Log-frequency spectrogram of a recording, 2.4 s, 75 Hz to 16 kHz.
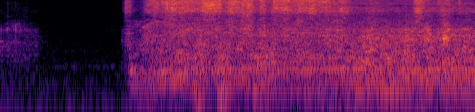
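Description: Kawasaki HPW 220 electric pressure washer starting up suddenly about half a second in as the spray-gun trigger is squeezed, its motor and pump then running steadily with the hiss of the high-pressure water jet.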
